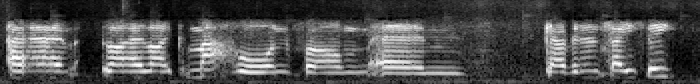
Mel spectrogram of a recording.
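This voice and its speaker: A woman's voice: fairly high pitch, steady tone, slow pace, phone-quality sound. A young woman from the West Midlands in England, chatting casually as a phone-in contestant. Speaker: contestant calling in.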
